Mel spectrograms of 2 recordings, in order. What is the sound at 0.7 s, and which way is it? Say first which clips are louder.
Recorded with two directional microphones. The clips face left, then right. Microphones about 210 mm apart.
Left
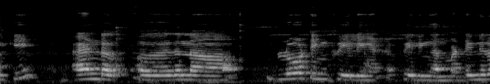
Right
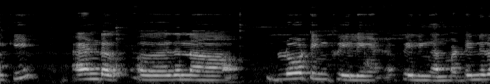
Speech: right 2 dB; 40° right (ahead or behind).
